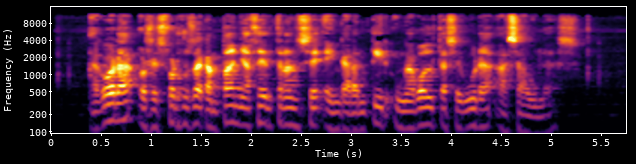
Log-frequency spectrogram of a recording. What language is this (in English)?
Galician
